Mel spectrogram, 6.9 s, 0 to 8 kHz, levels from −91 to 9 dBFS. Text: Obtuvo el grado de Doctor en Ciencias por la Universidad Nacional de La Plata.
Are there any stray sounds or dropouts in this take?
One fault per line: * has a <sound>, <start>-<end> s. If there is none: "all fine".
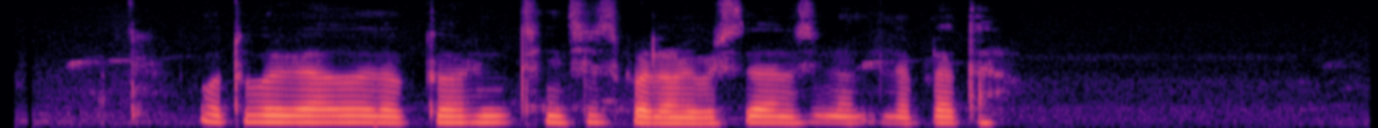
all fine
